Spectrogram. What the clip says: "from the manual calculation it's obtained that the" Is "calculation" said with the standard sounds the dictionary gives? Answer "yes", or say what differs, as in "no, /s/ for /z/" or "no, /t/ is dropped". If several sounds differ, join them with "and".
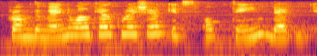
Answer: yes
